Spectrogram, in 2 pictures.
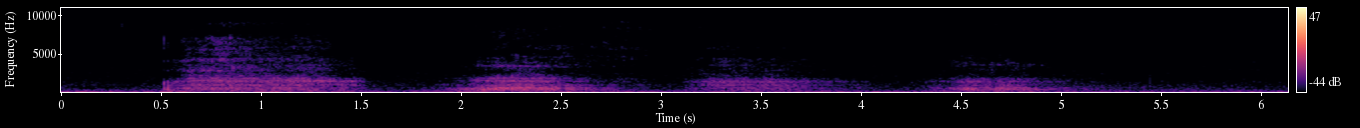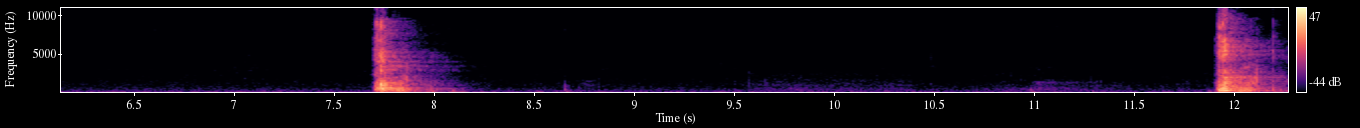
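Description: Quiet breaths, then two sharp, abrupt hiccup bursts about four seconds apart.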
